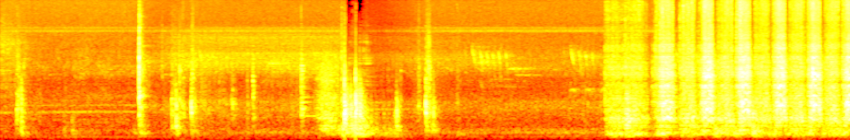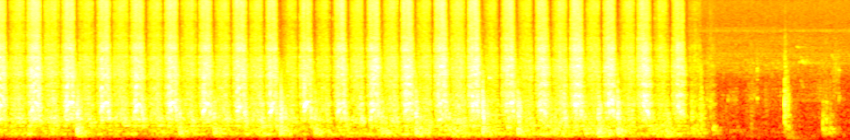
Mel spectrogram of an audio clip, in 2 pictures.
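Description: Handsaw cutting across a wooden board in fast, even back-and-forth strokes for about fourteen seconds, starting about nine seconds in. Before it come a few scattered knocks and clunks.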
